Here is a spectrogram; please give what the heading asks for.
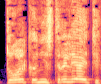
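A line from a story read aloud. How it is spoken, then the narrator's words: Shouting. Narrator (Russian): крикнул он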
